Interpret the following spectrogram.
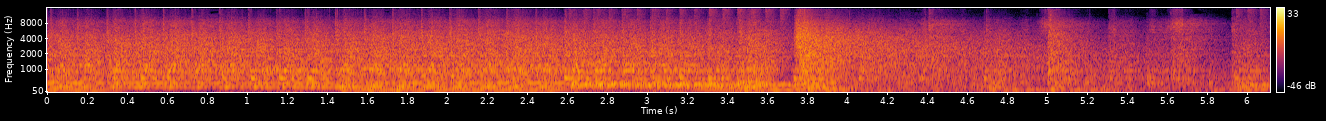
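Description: A recorded bhangra track playing on air, with drums and percussion, changing in texture about four seconds in.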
